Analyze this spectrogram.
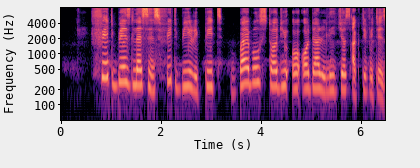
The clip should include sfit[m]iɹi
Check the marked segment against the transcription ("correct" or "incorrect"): incorrect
